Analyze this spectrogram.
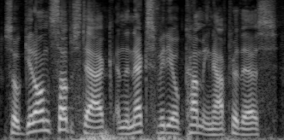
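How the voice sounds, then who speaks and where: Middle aged american guy rambling to his viewers, smooth clear voice, really dry sound, kinda confiding. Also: fairly high pitch, expressive, a little fast, dry recording. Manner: candid, confiding, digressive. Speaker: host of his own online show. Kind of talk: unscripted rambling monologue to viewers.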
